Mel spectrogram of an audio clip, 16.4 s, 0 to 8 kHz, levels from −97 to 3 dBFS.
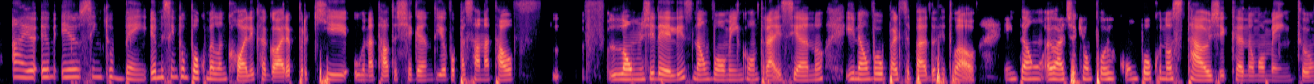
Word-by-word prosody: Ai, 260 -2 -2
eu - - 0 0.3
eu 265 +1 -1
eu 270 - -5
sinto 270 0 -7
bem, 200 -5 -5
eu 230 - +2
me 255 - -3
sinto 280 +1 -3
um - - -8
pouco 225 -3 0
melancólica 185 -3 0
agora, 145 -1 +4
porque 355 +4 -1
o 175 - -8
Natal 160 0 0
tá 165 - -12
chegando 175 -1 -3
e - - -4
eu 175 - 0
vou 170 - -4
passar 170 - -1
o - - +1
Natal 170 -1 +2 0.6
lo - - -14 0.3
fo - - -15
longe 185 +2 +3
deles, 190 +6 +2
não 180 -1 -1
vão 175 -3 -1
me 170 0 -2
encontrar 175 -2 0
esse - - -3
ano, 165 +5 0 0.3
e 205 +3 -2
não 190 -1 +2
vou 195 -1 +1
participar 185 -2 +3
do - - -5
ritual. - - +1 0.4
Então 205 +1 -1
eu 195 +1 +5
acho 185 +1 +5
que 205 - -4
é - - +2
um 190 - -3
pouco 200 -2 +3
um 210 - -10
pouco 210 +2 -1
nostálgica 160 -4 +1
no 155 -1 -6
momento. 145 -1 -5
185 Hz, 190 wpm, -25 LUFS, 165-205 Hz, 0.6 s, eu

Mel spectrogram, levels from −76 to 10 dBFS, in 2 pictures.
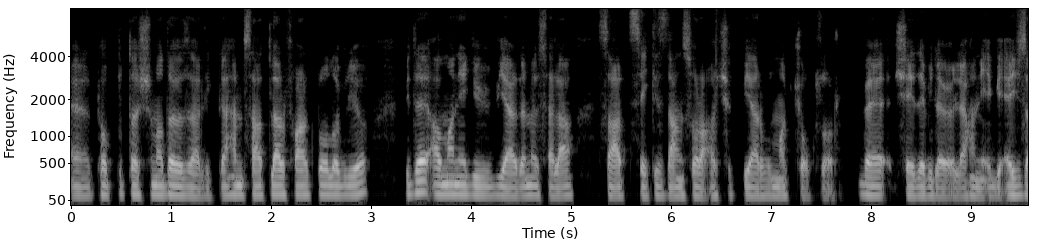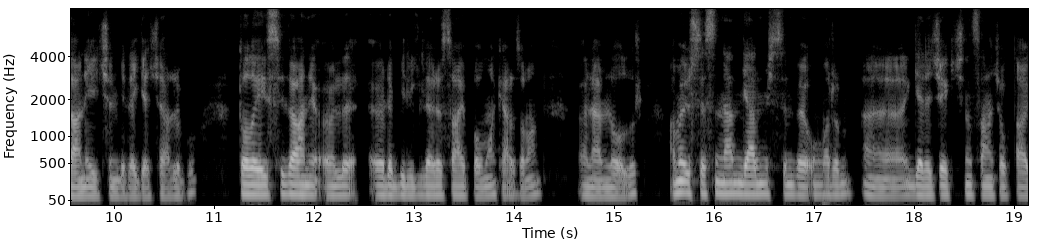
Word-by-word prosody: eee, 95 -1 -4
toplu 105 0 -3
taşımada 100 -1 +1
özellikle 95 -1 0
hem 100 0 0
saatler 100 +1 +2
farklı 100 +1 0
olabiliyor. 100 +4 +2 0.4
Bir 110 - -5
de 130 0 +9
Almanya 105 0 +3
gibi 100 -2 -1
bir 100 - -4
yerde 95 0 +3
mesela, 95 0 -1 0.2
saat - - 0
8'den 90 -1 -2
sonra - - -1
açık 100 0 -7
bir - - -2
yer 90 -1 0
bulmak 95 +1 -4
çok - - -6
zor. - - -6 0.2
Ve 100 -2 +1
şeyde 95 0 0
bile 90 -1 0
öyle, 85 +1 0
hani, 90 0 -3
bir - - -2
eczane 95 -1 +2
için 90 0 -4
bile 90 0 -2
geçerli 90 +1 -5
bu. 125 +2 -13 0.4
Dolayısıyla, 110 +1 +6
hani, 105 -2 +2
öyle 100 0 0
öyle 100 0 0
bilgilere 100 0 0
sahip 95 -1 -2
olmak 100 +4 -3
her - - -3
zaman 95 +6 -7 0.4
önemli 90 -2 -2
olur. 115 +6 -2 0.3
Ama 125 +1 +5
üstesinden 115 0 +1
gelmişsin 110 -1 +1
ve 100 - +3
umarım, 105 +2 -4
eee, 95 -1 -3
gelecek 100 0 +1
için 110 0 -5
sana 100 -2 -3
çok 95 -1 -6
daha 95 -2 -2
100 Hz, 180 wpm, -23 LUFS, 95-105 Hz, 0.4 s, de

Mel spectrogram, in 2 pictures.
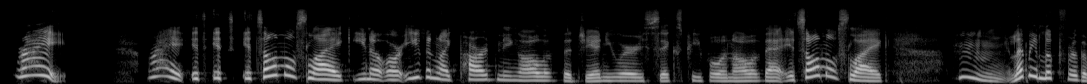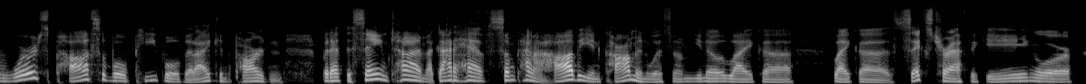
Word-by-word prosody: Right, 395 +3 +2 0.8
right. 340 - 0
It's 265 - -1
it's 285 -2 -2
it's 275 +4 -3
almost 405 -3 +3
like, 220 -5 +6
you 245 +3 -4
know 230 -3 +2
or 210 0 +2
even 310 +4 0
like 220 -6 0
pardoning 215 -3 0
all 180 0 +1
of 180 0 -6
the 160 -3 -1
January 160 +2 -1
6 155 -1 -6
people 165 -3 -4
and 155 0 -3
all 160 +1 0
of 165 - -6
that, 165 0 0
it's 195 +10 -4
almost 360 - +3
like, 165 -5 +4 0.7
"Hmm, 230 - -3
let 315 +9 +4
me 380 -3 +3
look 285 -1 +2
for 220 -4 -1
the 170 -3 -1
worst 215 - +1
possible 185 - -1
people 180 -9 -5
that 110 -3 -3
I 160 - 0
can 155 -6 -10
pardon, 140 - -2 0.4
but 165 - +1
at 170 +1 +3
the - - -3
same 220 -2 +2
time, 200 -8 +1
I - - -3
gotta 190 +3 +2
have 175 -6 -1
some 195 0 -1
kinda 190 -1 -1
hobby 210 -6 +5
in 130 - -5
common 180 -8 0
with 120 0 -7
them," 135 0 -9
you 140 0 -6
know, 140 -1 -1
like, 125 -3 -3
"Uh 115 -2 -5 0.4
like, 125 +1 -1
uh, 110 -5 -3
sex - - -2
trafficking 140 +2 -2
or 125 -4 0
175 Hz, 175 wpm, -25 LUFS, 145-230 Hz, 0.8 s, like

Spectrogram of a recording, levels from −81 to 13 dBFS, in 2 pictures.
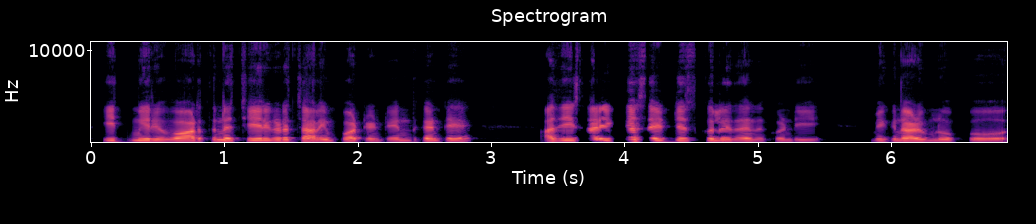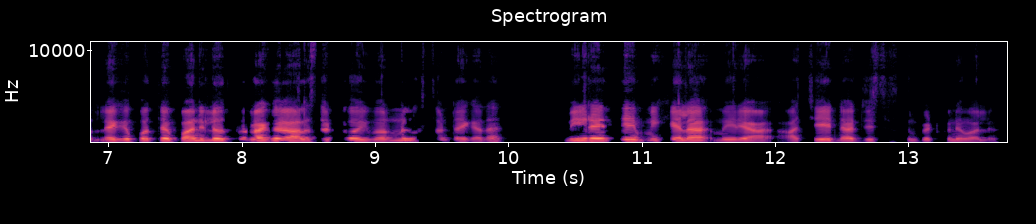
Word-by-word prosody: ఇ - - +3 0.2
మీరు 145 -1 +3
వాడుతున్న 165 +6 +4
చైర్ 155 0 +5
కూడా 180 - +2
చాలా 145 -5 +5
ఇంపార్టెంట్. 125 -4 -2
ఎందుకంటే 150 +3 -1 0.7
అది 155 +1 +3
సరిగ్గా 155 +5 +3
సెట్ 155 -1 +3
చేసుకోలేదనుకోండి, 125 -7 -3 0.5
మీకు 140 -1 -6
నడుము 130 +1 +4
నొప్పో, 125 -1 -4 0.3
లేకపోతే 145 +2 +1
పనిలో 140 +4 +4
త్వరగా 140 +3 +3
అలసటో 135 -1 -4
ఇవన్నీ 135 +4 -5
వస్తుంటాయి 110 -5 -11
కదా. 110 - -10 0.6
మీరైతే 165 +4 +3
మీకెలా 140 +2 0 0.2
మీరు 125 -1 -3 0.4
ఆ - - -9
చైర్‌ని 135 -1 -2
అడ్జస్ట్ 125 +2 -14
చేసుకొని 130 -3 -22
పెట్టుకునేవాళ్లు? 115 -2 -12
140 Hz, 130 wpm, -21 LUFS, 125-155 Hz, 0.7 s, చైర్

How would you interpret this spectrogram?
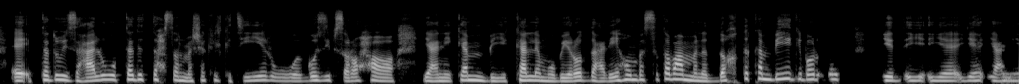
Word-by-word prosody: آآ 175 - +6
ابتدوا 210 +1 0
يزعلوا، 175 +4 +2
وابتدت 225 +1 0
تحصل 200 -4 -1
مشاكل 185 +4 -5
كتير، 175 +5 -3
وجوزي 165 +4 -2
بصراحة 165 -1 0 0.3
يعني 155 -2 +1
كان 195 -2 +4
بيتكلم 165 +3 +1
وبيرُد 155 +4 +1
عليهم 180 +8 +1
بس 215 +2 -5
طبعًا 245 -1 +5
من 180 -6 +3
الضغط 180 - -2
كان 260 -3 +2
بييجي 245 0 0
برضو 230 +1 -1 0.4
يد 180 -2 0
ي 175 0 -1
ي 170 +1 -1
يعني 165 -1 -2
180 Hz, 145 wpm, -23 LUFS, 165-210 Hz, 0.4 s, آآ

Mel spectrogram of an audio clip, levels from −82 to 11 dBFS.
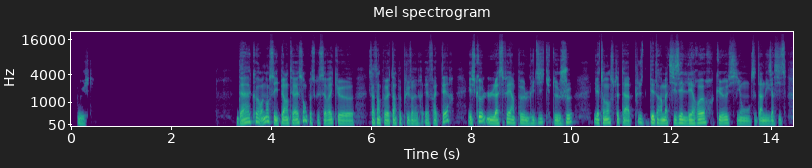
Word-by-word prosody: Oui. 75 -2 -6 3.0
D'accord. 125 +9 +1
Non, 145 - +3
c'est 105 - 0
hyper 95 +2 +2
intéressant 100 - +1
parce 160 - -6
que - - -11
c'est 95 - -3
vrai 95 +2 +1
que, 100 - -4
heu, 85 -1 0 0.3
certains 95 +2 0
peuvent 90 -2 +1
être - - -4
un 90 - +2
peu - - -7
plus 95 - -5
vré 85 -2 -3 0.2
réfractaires. - - -2 0.3
Est-ce 95 +1 0
que 155 - +6
l'aspect 95 +5 +3
un 100 - +2
peu 100 - -3
ludique 95 +6 -4
de 90 -1 +1
jeu, 115 - +1 0.4
il 110 - 0
a - - +5
tendance 105 +2 +1
peut-être 110 -3 -2
à 85 -2 +3
plus 115 -2 -7
dédramatiser 100 0 +3
l'erreur 95 +5 +2
que 95 +1 +2
si 90 -3 -5
on 85 -2 -2
c'était - - -6
un 85 - +1
exercice 85 +2 -4
95 Hz, 175 wpm, -23 LUFS, 90-105 Hz, 3.0 s, que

